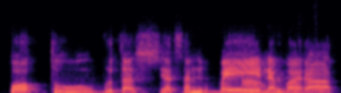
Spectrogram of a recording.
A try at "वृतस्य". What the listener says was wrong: Vritashi. I heard it like Vra, so I asked you to repeat it.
